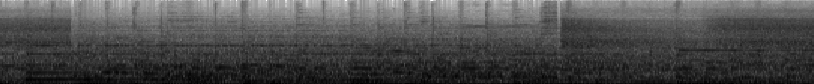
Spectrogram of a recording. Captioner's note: people chattering; reflective music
